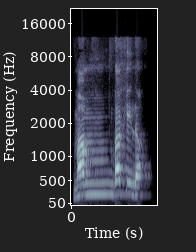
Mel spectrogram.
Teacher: তানবিন বা নুন সাকিনের পরে যদি বা আসে তাহলে নুন আর তানবিন বাদ গিয়ে চেঞ্জ করে পরিবর্তন হয়ে মিম আসবে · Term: ইকলাব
